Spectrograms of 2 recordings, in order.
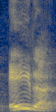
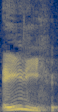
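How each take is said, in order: First: The name ends with an 'ah' sound. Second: The name ends with an 'ee' sound. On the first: The speaker calls it right. "when it's actually Ada" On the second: The speaker calls it wrong. "I called it eighty"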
